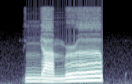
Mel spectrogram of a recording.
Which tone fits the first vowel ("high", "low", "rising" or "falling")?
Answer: low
